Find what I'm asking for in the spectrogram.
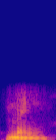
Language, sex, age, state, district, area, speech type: Hindi, male, 18-30, Uttar Pradesh, Mau, rural, conversation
